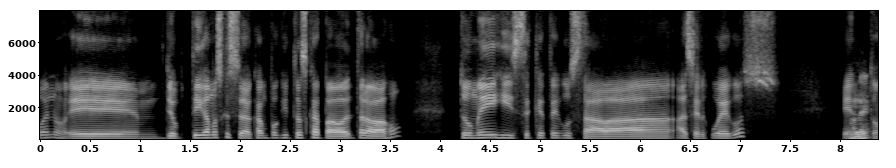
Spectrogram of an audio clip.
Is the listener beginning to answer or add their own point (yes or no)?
no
